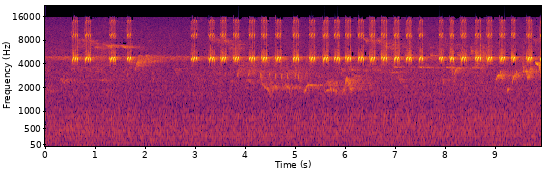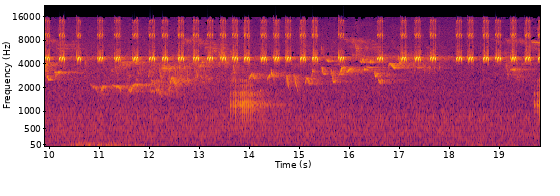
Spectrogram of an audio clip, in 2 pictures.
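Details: Cricket or grasshopper in the Nagyerdő woods at Debrecen, Hungary, giving rapid, high, even chirps, sparse at first and then about four per second, with distant birds calling and one soft low thump midway.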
